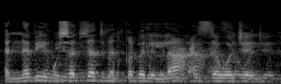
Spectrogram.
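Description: Impassioned preacher in an echoing hall. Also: male voice, on the high side, fairly even intonation, normal speed. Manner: impassioned, swells to loud emphatic cries. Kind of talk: religious sermon. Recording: echoey hall, dull lo-fi sound, crowd.

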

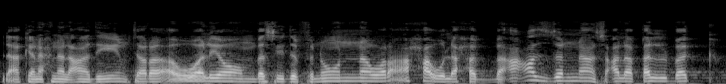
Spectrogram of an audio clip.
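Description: A man with an Iraqi accent preaching a mourning sermon, swinging from loud to hushed and sometimes breaking into a chant. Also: mid-range voice, fairly quick, vocal fry, dull audio.

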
